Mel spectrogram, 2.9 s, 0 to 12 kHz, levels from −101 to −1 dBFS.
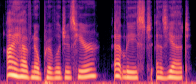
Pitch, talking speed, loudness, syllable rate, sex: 200 Hz, 185 wpm, -18 LUFS, 5.3 syllables/s, female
